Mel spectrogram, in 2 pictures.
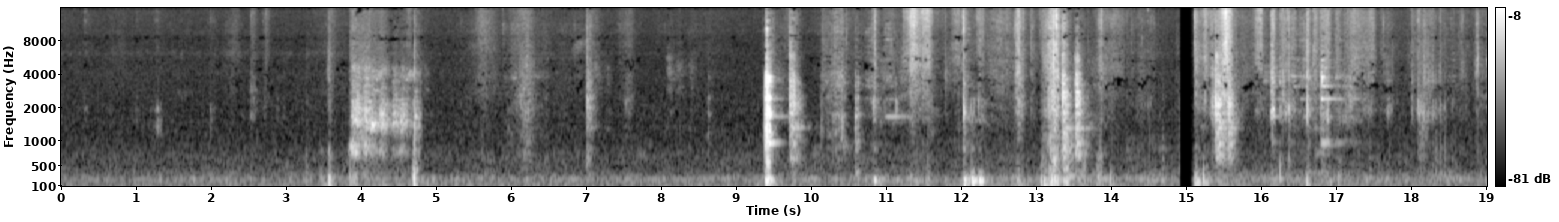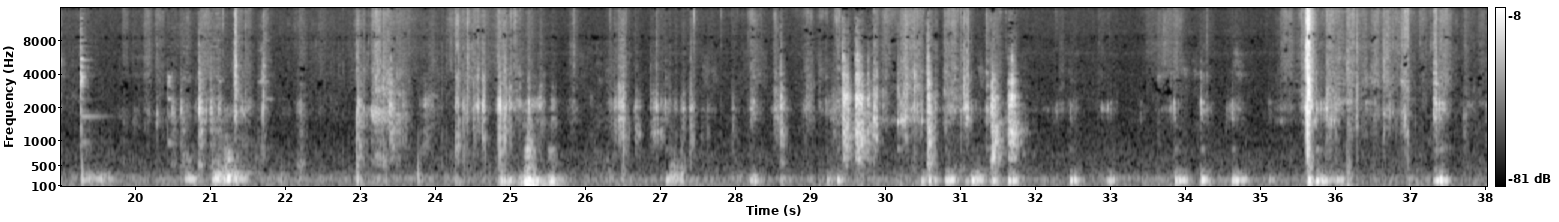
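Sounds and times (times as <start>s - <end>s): hands handling small parts: 15.1s - 32.8s.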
